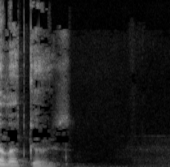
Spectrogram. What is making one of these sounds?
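A man speaks briefly, very close by.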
